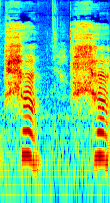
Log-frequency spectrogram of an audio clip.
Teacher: یعنی جڑ کے پاس سے آپ کو یہ سنائی دے گی. اس کا مخرج وسط الحلق ہے، جڑ نہیں ہے، لیکن جڑ نیچے کریں گے تو یہ موڑ سے بہت خوبصورتی سے نکلتی ہے اور ادا ہوتی ہے. · وسط الحلق سے جب یہ ادا ہوتی ہے تو فرکشن کے ساتھ آتی ہے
